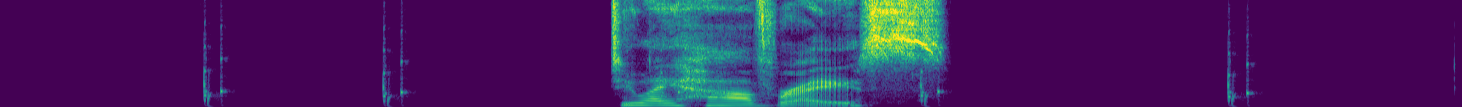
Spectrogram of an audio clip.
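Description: Soft menu clicks sound as items are selected.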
